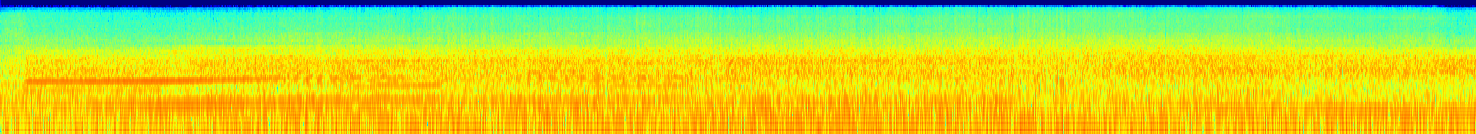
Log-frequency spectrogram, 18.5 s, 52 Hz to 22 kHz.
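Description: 2021 Yamaha MT-09's inline three-cylinder engine pulling hard at high speed, its pitch stepping down twice at upshifts about five and nine seconds in, then falling steadily as the throttle rolls off near the end. Heavy wind rush on the microphone grows with the speed.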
